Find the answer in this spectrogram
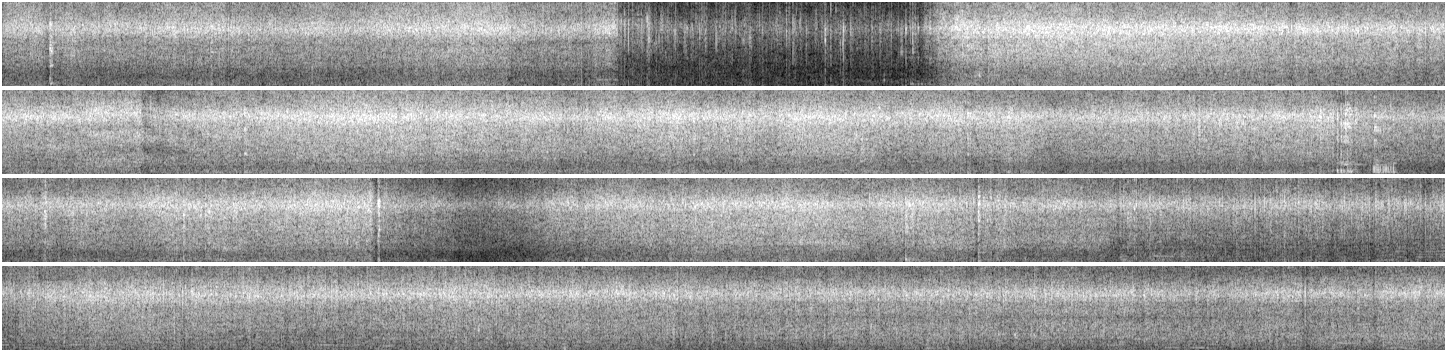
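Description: Hot oil sizzling steadily in a large aluminium karahi as onions, green chilies and potato sticks fry, with the sizzle dropping away briefly twice.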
